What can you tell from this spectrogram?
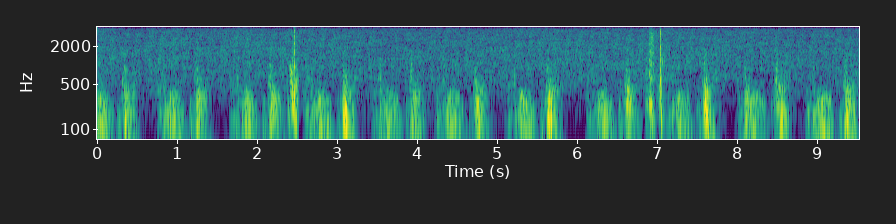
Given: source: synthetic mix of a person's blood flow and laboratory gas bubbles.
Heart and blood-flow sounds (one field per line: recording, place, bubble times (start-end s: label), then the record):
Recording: Doppler ultrasound of blood flow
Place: precordium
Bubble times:
2.36-2.52 s: bubbles
6.84-7.09 s: bubbles
8.08-8.20 s: bubbles
From the record:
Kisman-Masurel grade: 121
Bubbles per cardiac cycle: 1 to 2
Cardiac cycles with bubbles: 10 to 50%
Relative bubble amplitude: barely perceptible (0.100 to 0.250)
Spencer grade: 2 (many but less than half of the cardiac periods contain bubble signals, singularly or in groups)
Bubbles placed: anywhere in the cardiac cycle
